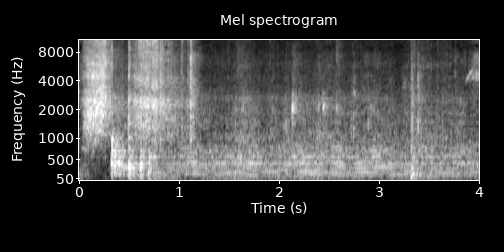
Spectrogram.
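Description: A Beyblade launched from a cheap red plastic launcher into a plastic stadium: a short, loud rush of noise as it is ripped out and lands, then the top spinning in the stadium with a steady whir and a few light clicks.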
